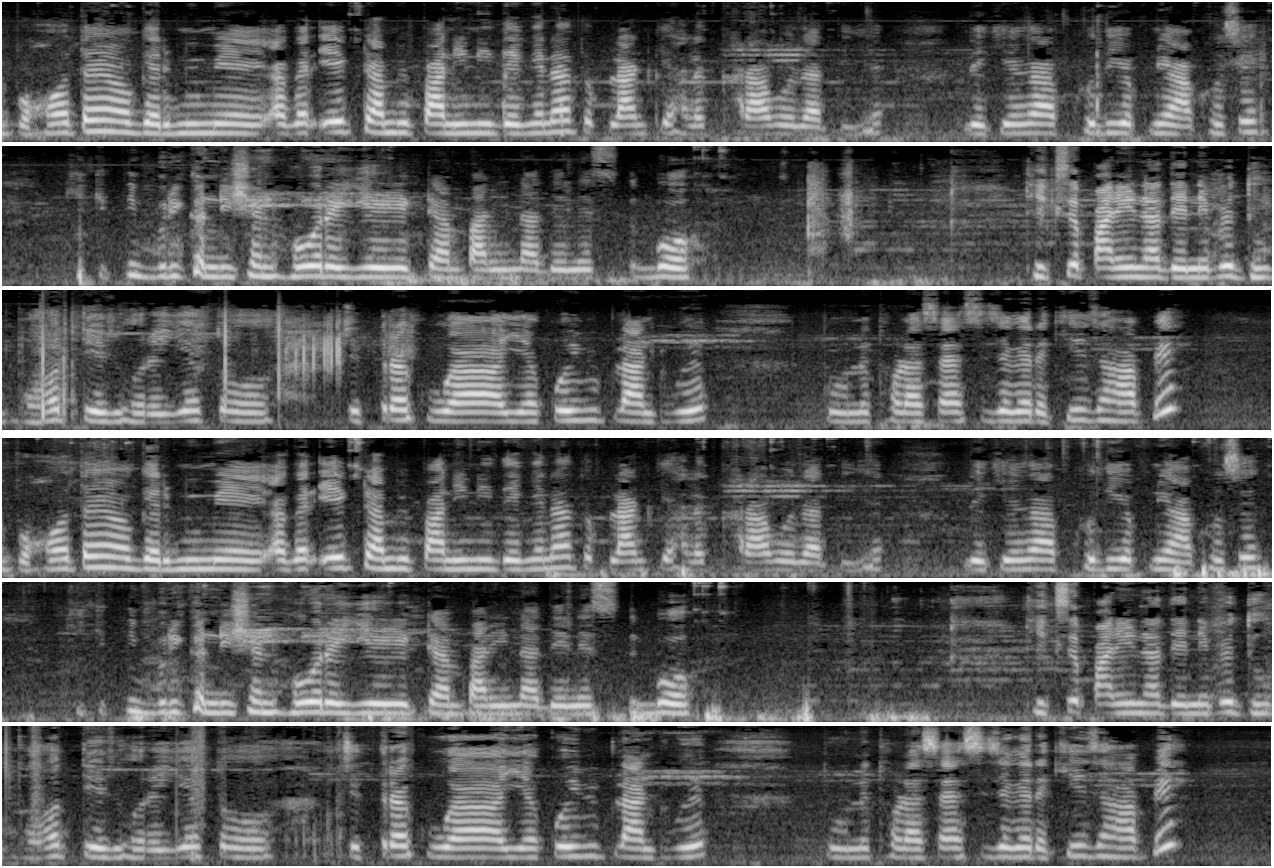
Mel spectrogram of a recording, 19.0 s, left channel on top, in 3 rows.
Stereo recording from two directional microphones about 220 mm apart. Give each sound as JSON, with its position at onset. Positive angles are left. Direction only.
{"t": 0.1, "sound": "speech", "side_deg": -20}
{"t": 2.0, "sound": "speech", "side_deg": -15}
{"t": 11.1, "sound": "speech", "side_deg": 0}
